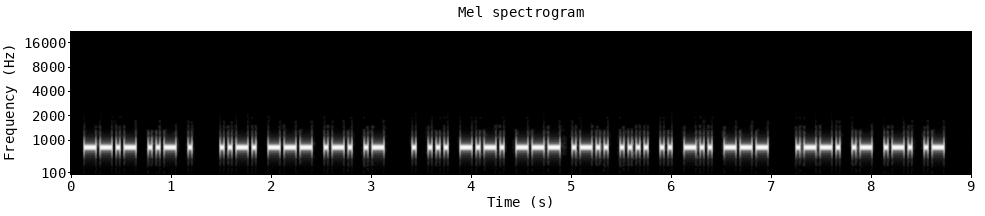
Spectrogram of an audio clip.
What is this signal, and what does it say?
Morse code, heard as a keyed tone, about 30 wpm, 800 Hz. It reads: QUE FORA ESCOLHIDO PARA
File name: audios / portugais / portugais texte en clair 1 vitesse 30 mots minutes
